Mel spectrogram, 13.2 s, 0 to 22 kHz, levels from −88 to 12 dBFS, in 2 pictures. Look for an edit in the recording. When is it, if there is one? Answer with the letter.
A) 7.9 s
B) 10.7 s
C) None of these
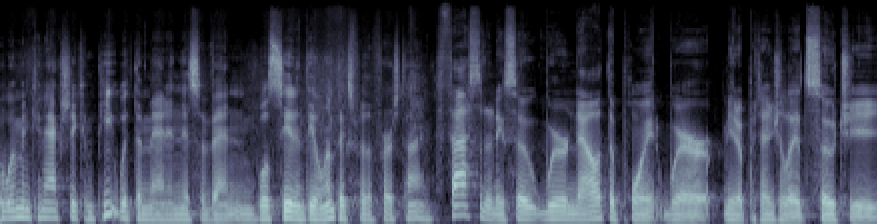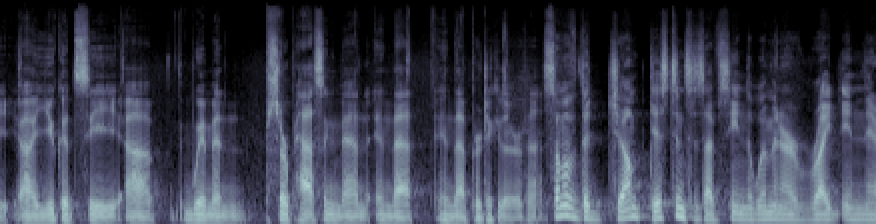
B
